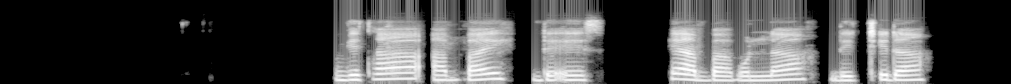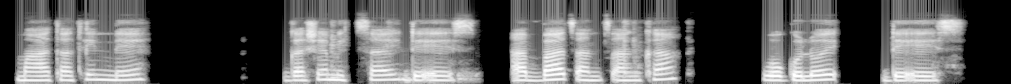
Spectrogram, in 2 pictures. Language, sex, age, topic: Gamo, female, 18-24, government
